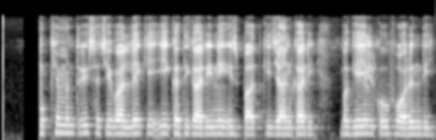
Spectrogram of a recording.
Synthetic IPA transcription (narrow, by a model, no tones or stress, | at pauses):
mʊkʰjəmə̃nt̪ɾisɐt͡ʃiːʋaːlekeʔeːkɐd̪ʱɪkaːɾineɪs̬baːt̪kid͡ʒaːnkaːɾi | bɐɡeːlkofɔːɾənd̪iː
